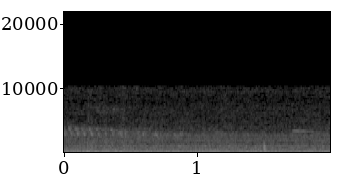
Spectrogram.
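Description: Faint outdoor ambience: a steady hiss and low rumble, with a short rapid run of high chirps at the start and a couple of brief high chirps later, from birds or insects.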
